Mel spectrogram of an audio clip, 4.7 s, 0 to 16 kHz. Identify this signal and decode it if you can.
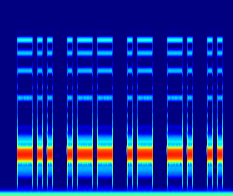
Morse code, heard as a keyed tone, about 12 wpm, 800 Hz. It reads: DWANI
